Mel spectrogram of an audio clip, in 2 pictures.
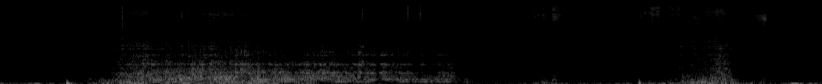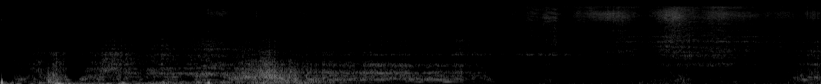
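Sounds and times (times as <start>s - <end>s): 
scratchboard being scraped: 0.9s - 4.7s, 6.5s - 7.5s, 8.4s - 16.4s.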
